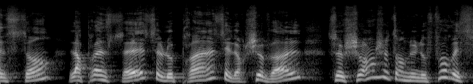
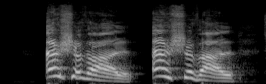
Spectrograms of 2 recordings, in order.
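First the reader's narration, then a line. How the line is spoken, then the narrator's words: Exclaimed. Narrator (French): s'écrie l'empereur souterrain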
